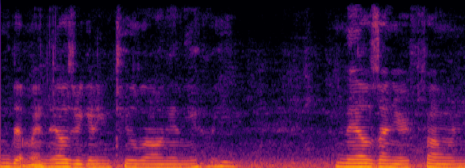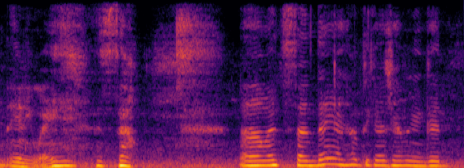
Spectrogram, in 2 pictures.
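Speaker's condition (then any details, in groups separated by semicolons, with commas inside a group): Cerebral palsy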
